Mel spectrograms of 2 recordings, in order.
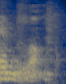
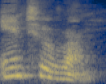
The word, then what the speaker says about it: interim: She still says in the emblem. That's not a word. In the interim, once again, in the interim, not emblem.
